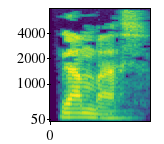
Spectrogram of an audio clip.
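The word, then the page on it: gambas: Spanish (Spain)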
